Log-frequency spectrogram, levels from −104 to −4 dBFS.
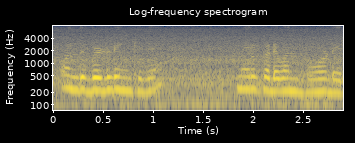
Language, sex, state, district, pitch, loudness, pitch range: Kannada, female, Karnataka, Mysore, 225 Hz, -14 LUFS, 215-235 Hz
